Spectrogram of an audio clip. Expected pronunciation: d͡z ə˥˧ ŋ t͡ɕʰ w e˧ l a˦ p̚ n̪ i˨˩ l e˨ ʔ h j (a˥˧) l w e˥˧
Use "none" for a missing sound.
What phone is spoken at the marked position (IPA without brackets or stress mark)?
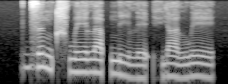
a˥˧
